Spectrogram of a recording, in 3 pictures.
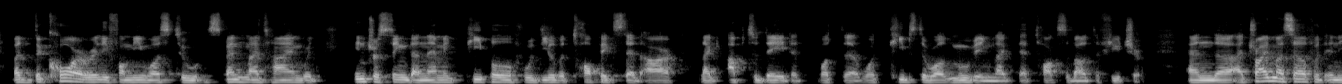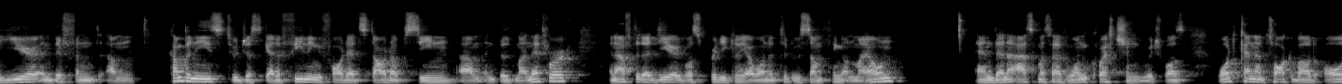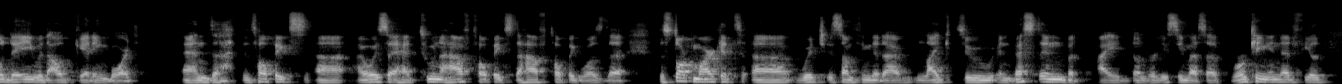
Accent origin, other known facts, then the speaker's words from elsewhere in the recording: Rhineland, Germany; I'm from the Rhineland region in Germany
